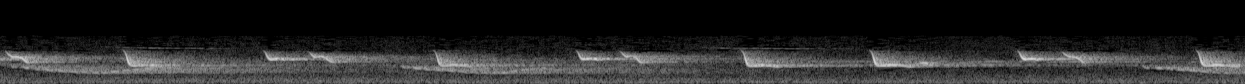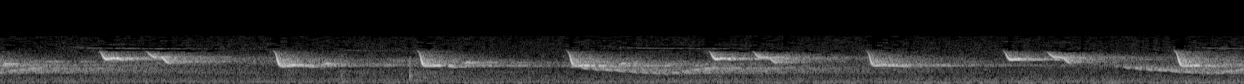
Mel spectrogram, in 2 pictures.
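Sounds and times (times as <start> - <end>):
song thrush singing in the background: 0.0 - 24.8.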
